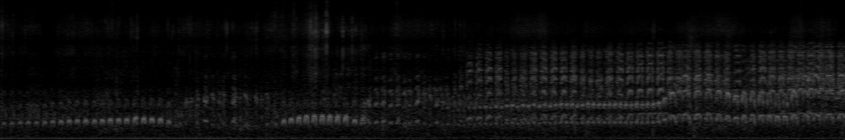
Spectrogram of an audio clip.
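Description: Kookaburras chuckle in low, rapid rattling bursts that build into a loud, rising chorus of cackling laughter.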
